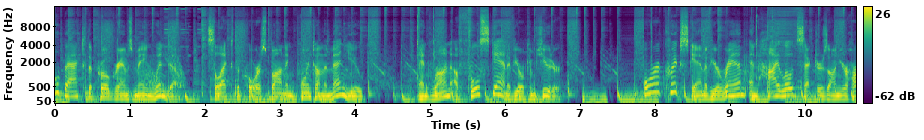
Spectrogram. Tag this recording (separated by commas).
Music, Speech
